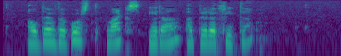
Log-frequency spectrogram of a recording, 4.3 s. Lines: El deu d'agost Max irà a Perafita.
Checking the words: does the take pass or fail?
pass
